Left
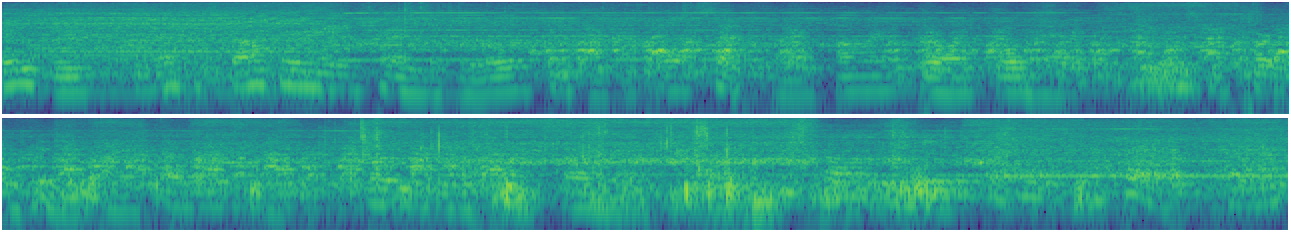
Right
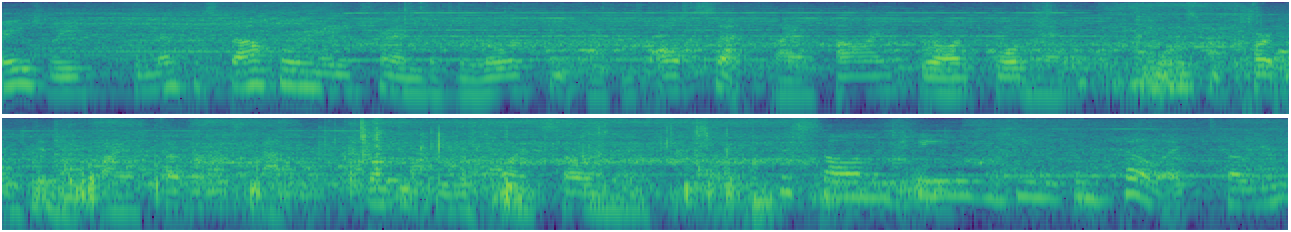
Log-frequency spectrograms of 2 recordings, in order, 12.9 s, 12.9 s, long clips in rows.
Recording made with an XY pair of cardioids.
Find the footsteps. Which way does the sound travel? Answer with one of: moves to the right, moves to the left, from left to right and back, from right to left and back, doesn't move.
moves to the left.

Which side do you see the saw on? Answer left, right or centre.
left.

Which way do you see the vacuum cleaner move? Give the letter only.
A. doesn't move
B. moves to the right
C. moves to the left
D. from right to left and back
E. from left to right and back
E.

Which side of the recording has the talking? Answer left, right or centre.
right.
